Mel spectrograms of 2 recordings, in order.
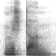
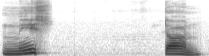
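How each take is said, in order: First: Said in the usual way. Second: मिष्टान split into long मिष्, a pause, long टान; slow breakdown. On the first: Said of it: "ये इसका शुद्ध रूप है". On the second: Shown as a demonstration. Teacher showing the correct form, मिष्टान very slow and split. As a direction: draw मिष्टान out in two halves. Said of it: "इसका शुद्ध रूप बनेगा".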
